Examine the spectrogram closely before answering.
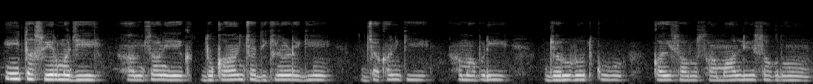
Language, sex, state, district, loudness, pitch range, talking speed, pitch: Garhwali, male, Uttarakhand, Tehri Garhwal, -17 LUFS, 200-215 Hz, 170 wpm, 210 Hz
